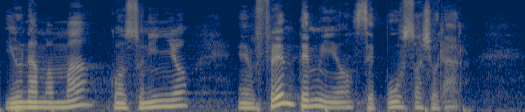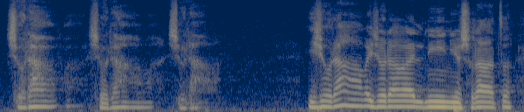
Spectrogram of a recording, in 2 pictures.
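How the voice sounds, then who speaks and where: In a long, reverberant hall, an Argentine man with a fairly high, mellow voice teaches a religious course at a normal pace. He is a diocesan coordinator with a preacherly delivery who keeps checking in with the group by asking "¿Sí?" and answers the questions he puts to them himself.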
